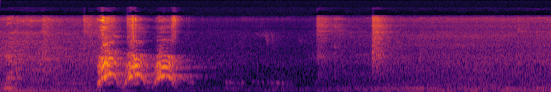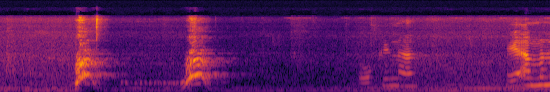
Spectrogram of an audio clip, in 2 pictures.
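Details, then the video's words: Yorkshire Terrier upset by a gas delivery man: a quick burst of three barks, then two more spaced barks later, with a woman's voice and household background noise. "stress si Yorkie sa nag deliver Ng gas"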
